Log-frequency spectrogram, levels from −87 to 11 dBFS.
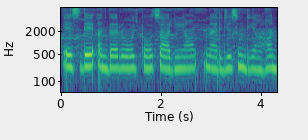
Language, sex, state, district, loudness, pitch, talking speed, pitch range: Punjabi, female, Punjab, Kapurthala, -16 LUFS, 225 Hz, 125 wpm, 215-235 Hz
